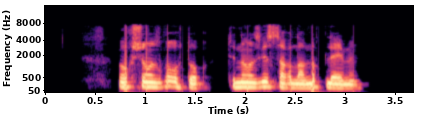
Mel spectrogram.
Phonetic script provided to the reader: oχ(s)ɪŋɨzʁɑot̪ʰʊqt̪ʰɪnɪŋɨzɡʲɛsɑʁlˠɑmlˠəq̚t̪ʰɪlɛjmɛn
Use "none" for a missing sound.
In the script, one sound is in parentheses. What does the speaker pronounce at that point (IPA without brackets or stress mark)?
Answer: ʃ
